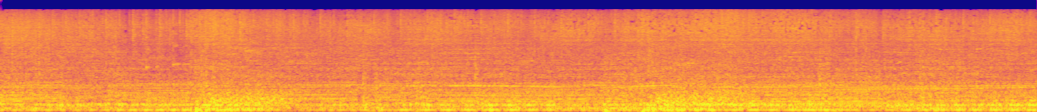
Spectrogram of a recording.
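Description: Toy race car engines whine and hum steadily.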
